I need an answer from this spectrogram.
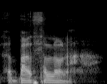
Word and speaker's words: Barcelona: Next year they're going to start on in Barcelona, Okay. Okay. or if you're using Castilian, Barcelona, That's right. I There believe you go. is the So, correct pronunciation, depending on where you're from.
